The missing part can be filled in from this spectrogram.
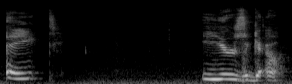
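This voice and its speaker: Speaking extremely slowly in a high-leaning, somewhat dark voice, a young woman vlogger delivers an exasperated storytime rant about her classes. She's heavily sarcastic and mimics her classmates in put-on voices.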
